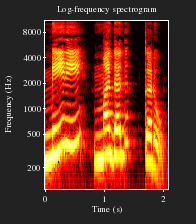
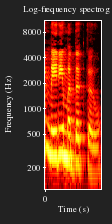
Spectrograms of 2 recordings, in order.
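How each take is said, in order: First: The sentence is spoken slowly and carefully. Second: The sentence is spoken at normal speed.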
